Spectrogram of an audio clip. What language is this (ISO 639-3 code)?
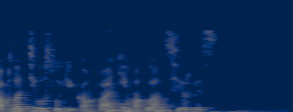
rus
